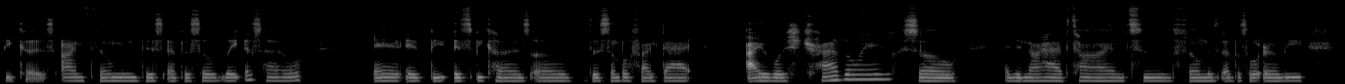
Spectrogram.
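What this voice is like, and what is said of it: Quiet, hushed voice. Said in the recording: “I'm talking in a little quiet voice”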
